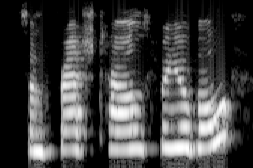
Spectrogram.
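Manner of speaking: high, sing-song Irish brogue; cheerful Irish steward offering towels; jolly Irish accent. Acted. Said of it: "Irish accent ... like a jolly song".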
